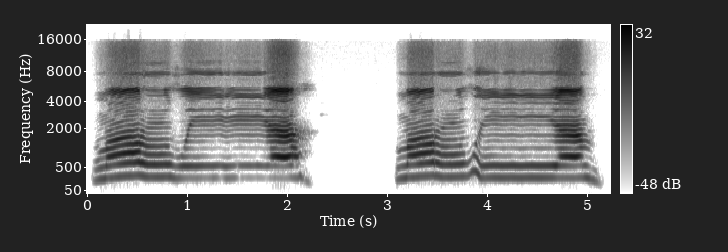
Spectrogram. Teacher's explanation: जहाँ पे भी गोल ता आएगी वक्त होगा तो वो ता हा में बदल जाएगी और सिर्फ हा की आवाज आएगी · जब भी ये वाली जो गोल वाली ता है इस पे वक्फ होगा तो ये ता की आवाज नहीं हा में बदल जाएगा ता, तो हम यहाँ पे सिर्फ हा की आवाज निकालेंगे।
